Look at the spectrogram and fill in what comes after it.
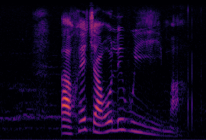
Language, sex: Northern Sotho, male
